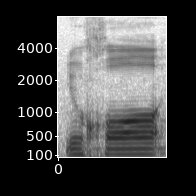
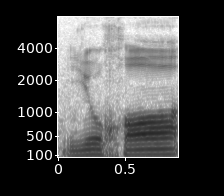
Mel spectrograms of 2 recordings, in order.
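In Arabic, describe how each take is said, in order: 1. الحركة بعد الخاء مفخّمة وثقيلة. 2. الحركة بعد الخاء مفخّمة وثقيلة.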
